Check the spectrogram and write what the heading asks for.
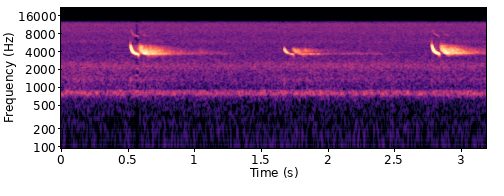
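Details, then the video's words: Three time-expanded (x10) search-phase sonar calls of a Kuhl's pipistrelle, 6 July 2022, 03:59. Each is a quick descending chirp trailing into a level tone; the middle call is softer. Constant low hum underneath. "Pipistrellus kuhlii 2022-07-06 0359 (search-phase calls)"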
